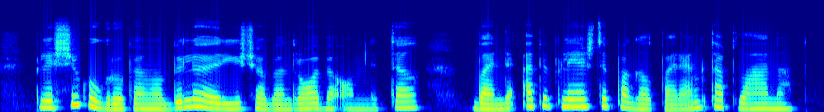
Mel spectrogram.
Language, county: Lithuanian, Kaunas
